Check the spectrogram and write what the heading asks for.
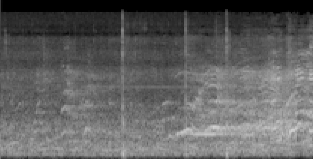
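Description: Arena crowd chatter with one sharp knock about a second and a half in, then many voices rise into louder shouting in the second half, the crowd and bench reacting to a technical foul call.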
